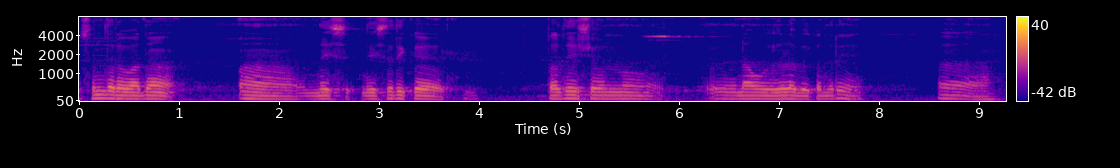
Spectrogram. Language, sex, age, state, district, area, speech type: Kannada, male, 30-45, Karnataka, Gadag, rural, spontaneous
